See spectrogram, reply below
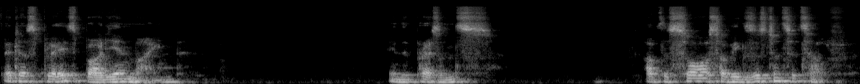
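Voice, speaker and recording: A meditation teacher, a swami, gives guided spiritual instruction very slowly, his deliberate, measured phrasing broken up by pauses. His mid-pitched, darkish voice echoes in the room.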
